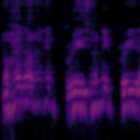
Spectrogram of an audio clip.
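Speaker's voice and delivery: put-on calm your hurt child gently; mother soothing a toddler who fell.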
